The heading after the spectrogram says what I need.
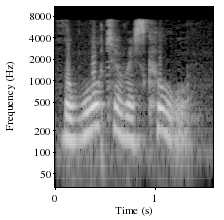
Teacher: the R will become pronounced in connected speech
